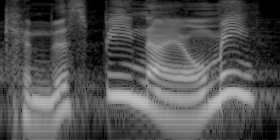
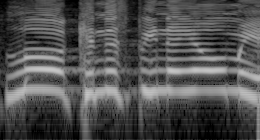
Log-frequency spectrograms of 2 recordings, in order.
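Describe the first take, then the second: First: It is said in a scornful, gossiping tone. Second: It is said in an excited, joyful tone.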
